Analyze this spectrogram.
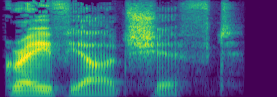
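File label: "graveyard shift", British English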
